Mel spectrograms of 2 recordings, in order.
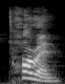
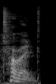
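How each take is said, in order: First: The middle t sound is dropped or softened. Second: The middle t sound is clearly pronounced.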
